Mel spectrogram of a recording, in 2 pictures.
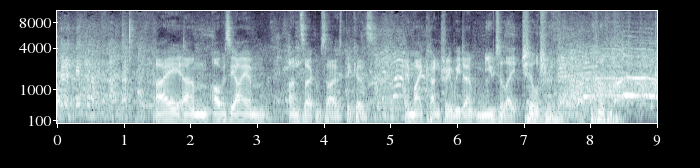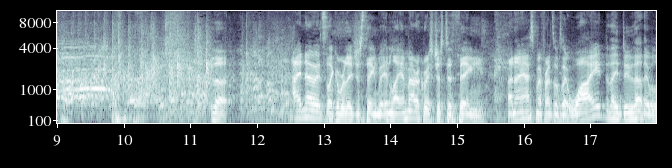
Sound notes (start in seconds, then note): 0.0 crowd laughs; 7.4 crowd cheers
